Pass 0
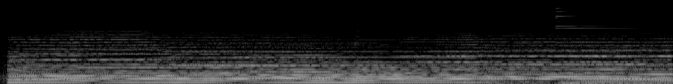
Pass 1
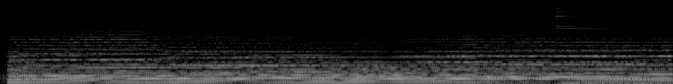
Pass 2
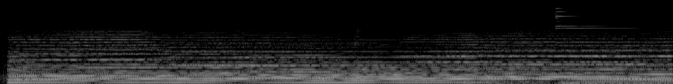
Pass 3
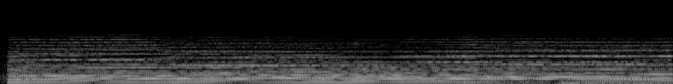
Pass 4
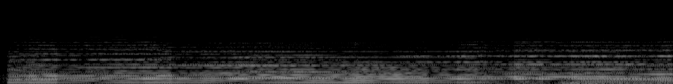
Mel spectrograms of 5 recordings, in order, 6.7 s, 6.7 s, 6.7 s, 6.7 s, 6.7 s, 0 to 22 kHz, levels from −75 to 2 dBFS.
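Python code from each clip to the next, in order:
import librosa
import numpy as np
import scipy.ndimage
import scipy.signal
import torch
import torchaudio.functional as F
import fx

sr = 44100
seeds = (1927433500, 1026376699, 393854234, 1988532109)

y1 = fx.rider(x, sr, range_db=10, speed_s=0.5)
y1 = F.gain(torch.from_numpy(y1), -3.5).numpy()
y2 = fx.high_shelf(y1, sr, hz=2500.0, db=8.5)
y3 = scipy.signal.sosfilt(scipy.signal.butter(4, 3000.0, 'lowpass', fs=sr, output='sos'), y2)
y3 = F.gain(torch.from_numpy(y3), 2.5).numpy()
y4 = fx.tremolo_random(y3, sr, seeds[0], hz=3.5, depth_pct=55)
y4 = fx.peak_eq(y4, sr, hz=3300.0, db=-3.0, octaves=0.77)
y4 = fx.notch(y4, sr, hz=3100.0, q=10.0)
y4 = F.gain(torch.from_numpy(y4), -5.0).numpy()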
